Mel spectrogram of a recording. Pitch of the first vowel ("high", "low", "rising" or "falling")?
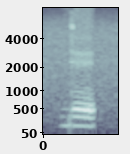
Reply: low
